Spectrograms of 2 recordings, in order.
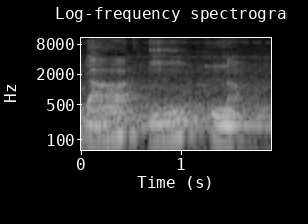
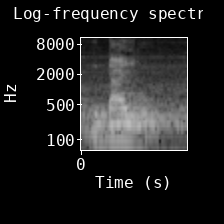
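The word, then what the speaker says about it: dyne: और जो डाइन है, डी वाई एन ई, short में डी वाई एन लिखते हैं, उच्चारण इसका करेंगे डा ई न, ठीक है, डाइन।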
